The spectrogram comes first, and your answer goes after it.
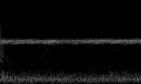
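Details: Spring peepers (Pseudacris crucifer), called tree peepers, give a steady, high-pitched night chorus ringing on as one continuous shrill tone on a summer night.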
